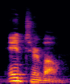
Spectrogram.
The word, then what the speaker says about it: interval: week six quarter three interval has three syllables in trouble and the emphasis or stress is on the first syllable so we say interval interval it's used as a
